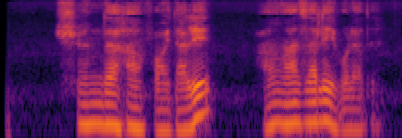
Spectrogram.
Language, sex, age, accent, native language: Uzbek, male, 25-34, Farg'ona, Uzbek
